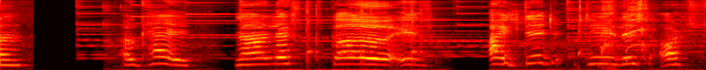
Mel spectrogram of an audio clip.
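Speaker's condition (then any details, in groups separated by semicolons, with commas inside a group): Cerebral palsy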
